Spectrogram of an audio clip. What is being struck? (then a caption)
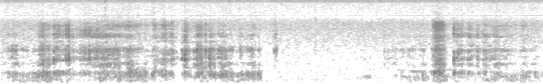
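Pen tip on a sheet of lined notebook paper. A pen tip scratches looping circles onto a thin, flat sheet of lined notebook paper, making a rough, raspy scratching that pulses with each stroke. The scratching runs for over two seconds, drops to near silence for about a second, then returns with a few sharper, brighter strokes.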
